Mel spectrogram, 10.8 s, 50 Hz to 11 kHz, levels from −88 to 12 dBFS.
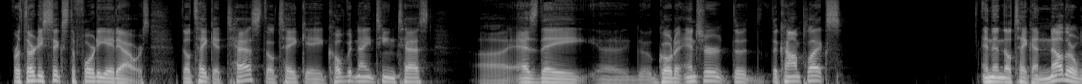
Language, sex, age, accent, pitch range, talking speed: English, male, 30-49, American, 100-135 Hz, 155 wpm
